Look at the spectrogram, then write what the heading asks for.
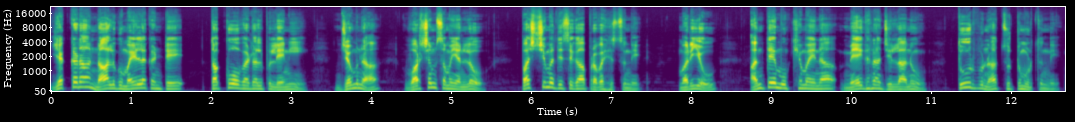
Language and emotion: Telugu, neutral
